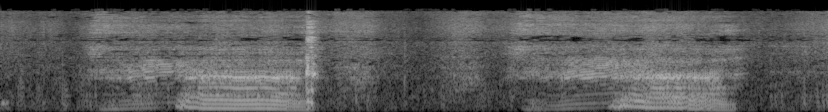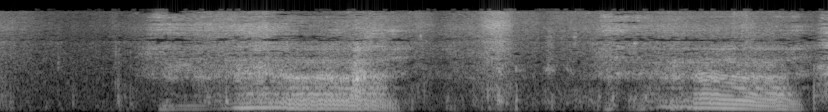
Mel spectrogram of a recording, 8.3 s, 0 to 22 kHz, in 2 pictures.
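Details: A stranger snoring in a car: loud, rattling, throaty, vibrating snores, about 28 a minute, with quieter breaths between them.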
